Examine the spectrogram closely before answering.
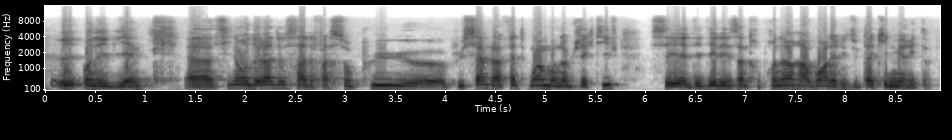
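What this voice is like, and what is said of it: Southwestern French accent. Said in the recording (French): “comme vous l'entendrez, mon accent, je viens du sud-ouest”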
